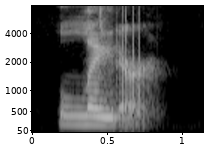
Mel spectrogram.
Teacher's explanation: pronounced as a lingual flap T, meaning rather than released like a T sound with the tip of the tongue and a release of stopped air, it's voiced. Since there are vowels all around the T in front and behind, and it's an unstressed syllable, it will sound more like a D.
